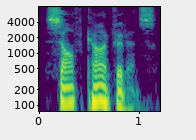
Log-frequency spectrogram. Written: self-confidence

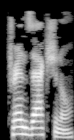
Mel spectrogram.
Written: transactional

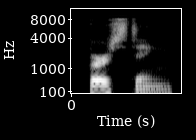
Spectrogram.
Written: bursting

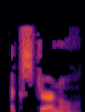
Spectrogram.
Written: external

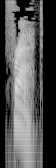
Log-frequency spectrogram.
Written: frat

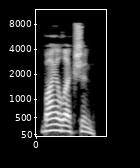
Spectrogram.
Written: by-election

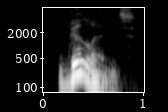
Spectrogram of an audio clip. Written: villans

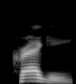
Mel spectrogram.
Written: craggy

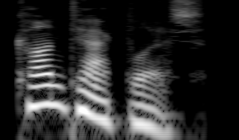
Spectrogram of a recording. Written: contactless

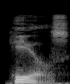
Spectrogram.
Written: heals

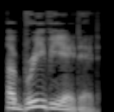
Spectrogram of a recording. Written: abbreviated

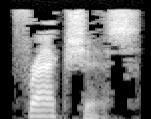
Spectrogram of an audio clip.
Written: fractious

